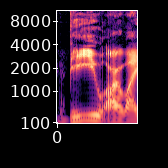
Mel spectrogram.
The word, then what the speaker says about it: bury: I think I'm going to make it follow the more typical pronunciation of the U and pronounce this as bury. It's going to be bury. Like fury and jury.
